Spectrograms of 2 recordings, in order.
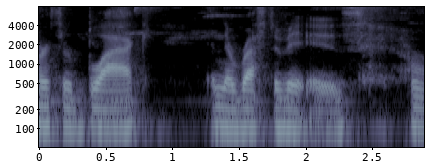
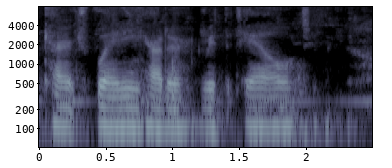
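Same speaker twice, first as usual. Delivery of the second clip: normal talking voice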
